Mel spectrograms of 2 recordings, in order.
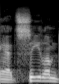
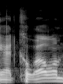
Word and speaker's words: ad coelum: phrase that Shan to the ad celum Doctrine or the ad coelum Doctrine people pronounce the Latin in different ways but basically the different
